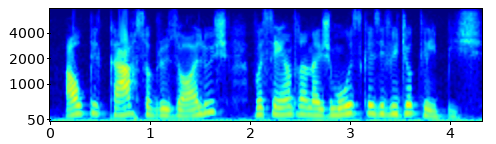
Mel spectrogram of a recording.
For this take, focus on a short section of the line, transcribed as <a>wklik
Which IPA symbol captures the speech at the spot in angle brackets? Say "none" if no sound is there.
a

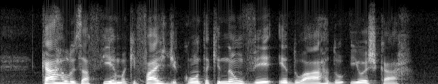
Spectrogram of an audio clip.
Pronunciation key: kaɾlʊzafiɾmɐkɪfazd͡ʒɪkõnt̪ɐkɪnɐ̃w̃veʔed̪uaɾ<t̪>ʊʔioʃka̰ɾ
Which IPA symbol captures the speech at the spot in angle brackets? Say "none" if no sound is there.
d̪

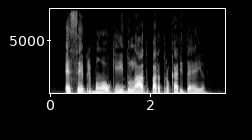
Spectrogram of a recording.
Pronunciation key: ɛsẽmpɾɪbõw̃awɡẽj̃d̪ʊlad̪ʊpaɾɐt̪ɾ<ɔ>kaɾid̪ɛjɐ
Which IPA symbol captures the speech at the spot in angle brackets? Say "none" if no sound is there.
o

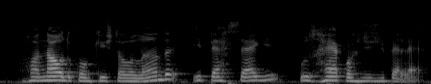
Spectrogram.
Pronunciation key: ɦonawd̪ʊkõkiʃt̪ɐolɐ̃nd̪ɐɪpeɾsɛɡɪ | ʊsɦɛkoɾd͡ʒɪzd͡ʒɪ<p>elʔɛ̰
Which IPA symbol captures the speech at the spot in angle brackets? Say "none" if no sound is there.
p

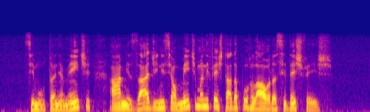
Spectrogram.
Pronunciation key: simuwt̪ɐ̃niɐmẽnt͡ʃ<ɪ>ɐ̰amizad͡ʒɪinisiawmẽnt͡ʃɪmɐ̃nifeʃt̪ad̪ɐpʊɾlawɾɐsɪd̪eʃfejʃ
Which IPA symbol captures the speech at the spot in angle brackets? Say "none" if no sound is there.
ɪ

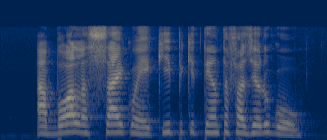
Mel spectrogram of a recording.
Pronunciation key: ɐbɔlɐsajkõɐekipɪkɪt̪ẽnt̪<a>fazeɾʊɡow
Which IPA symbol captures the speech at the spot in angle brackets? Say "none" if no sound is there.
ɐ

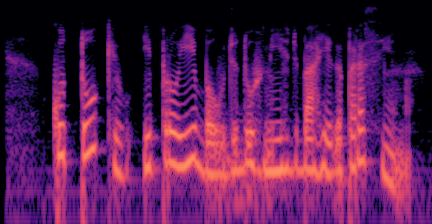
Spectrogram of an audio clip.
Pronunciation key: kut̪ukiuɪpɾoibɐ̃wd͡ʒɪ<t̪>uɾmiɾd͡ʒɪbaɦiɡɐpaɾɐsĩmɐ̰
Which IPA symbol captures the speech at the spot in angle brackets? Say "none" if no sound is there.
d̪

